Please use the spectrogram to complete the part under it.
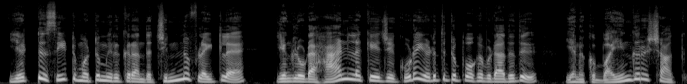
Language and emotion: Tamil, surprised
